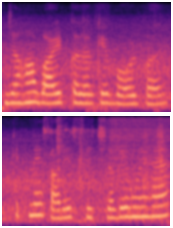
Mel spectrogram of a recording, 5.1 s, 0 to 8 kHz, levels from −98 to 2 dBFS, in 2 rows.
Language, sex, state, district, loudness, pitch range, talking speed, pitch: Hindi, female, Punjab, Pathankot, -16 LUFS, 235-265 Hz, 140 wpm, 250 Hz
